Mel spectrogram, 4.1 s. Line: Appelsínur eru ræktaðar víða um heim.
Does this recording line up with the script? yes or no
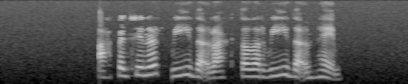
no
